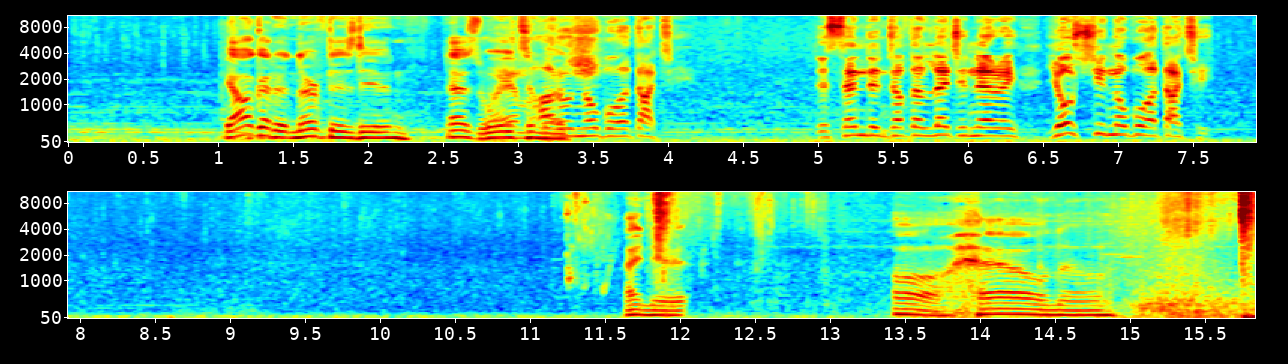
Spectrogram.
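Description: A man speaks slowly and gravely in a deep voice.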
